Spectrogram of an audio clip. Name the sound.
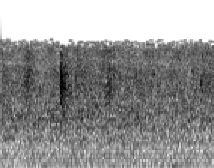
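rain falling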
